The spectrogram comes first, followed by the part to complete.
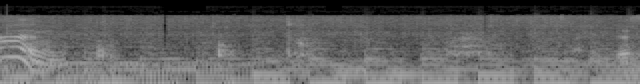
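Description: Wooden spatula stirring and tossing fried rice in a hot wok, with a steady sizzle and a few light knocks of the spatula against the pan.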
